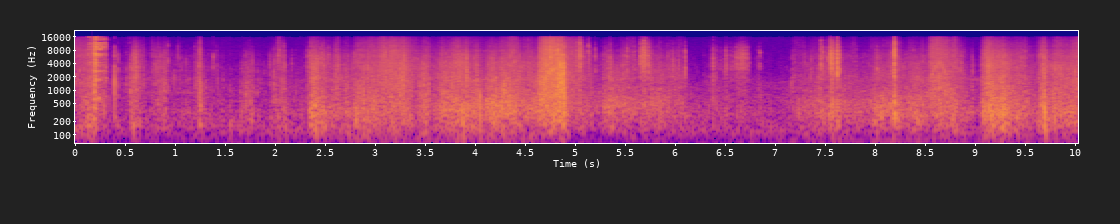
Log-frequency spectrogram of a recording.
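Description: Nylon tent fabric and a plastic ground tarp rustling and crinkling as a tent is folded and rolled up by hand, in uneven swishes, the loudest a little before halfway through.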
